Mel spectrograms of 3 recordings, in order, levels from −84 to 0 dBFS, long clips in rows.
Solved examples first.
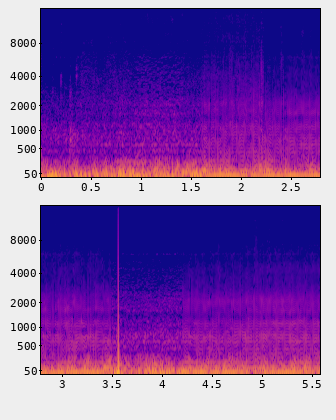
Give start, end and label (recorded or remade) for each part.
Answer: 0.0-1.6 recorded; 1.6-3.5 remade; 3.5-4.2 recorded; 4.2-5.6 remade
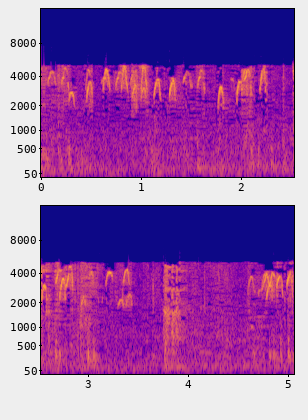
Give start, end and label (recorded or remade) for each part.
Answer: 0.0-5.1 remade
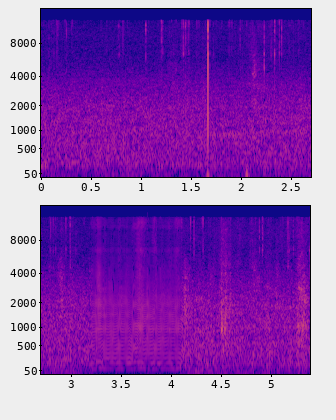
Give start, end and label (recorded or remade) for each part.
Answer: 0.0-3.2 recorded; 3.2-4.1 remade; 4.1-5.4 recorded

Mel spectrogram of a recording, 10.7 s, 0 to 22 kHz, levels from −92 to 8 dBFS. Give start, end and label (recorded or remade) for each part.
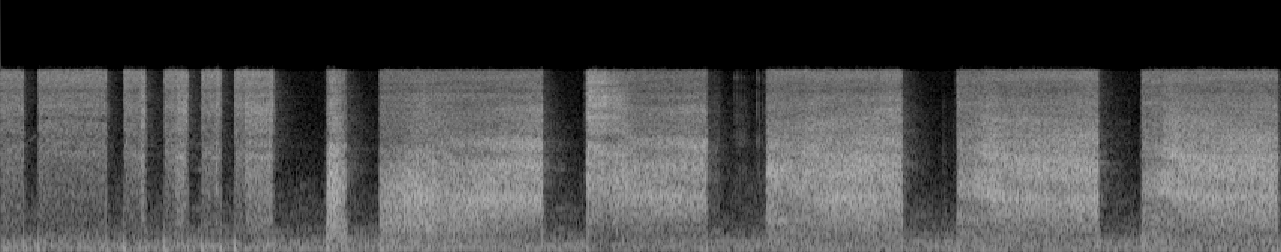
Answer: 0.0-3.3 remade; 3.3-10.7 recorded

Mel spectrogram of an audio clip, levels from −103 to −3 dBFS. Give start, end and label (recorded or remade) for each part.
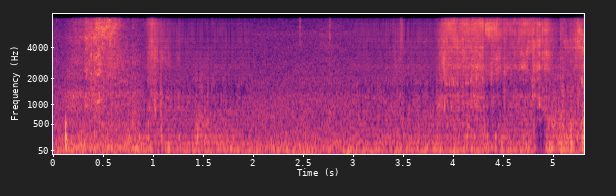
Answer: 0.0-0.9 recorded; 0.9-2.0 remade; 2.0-3.0 recorded; 3.0-5.3 remade

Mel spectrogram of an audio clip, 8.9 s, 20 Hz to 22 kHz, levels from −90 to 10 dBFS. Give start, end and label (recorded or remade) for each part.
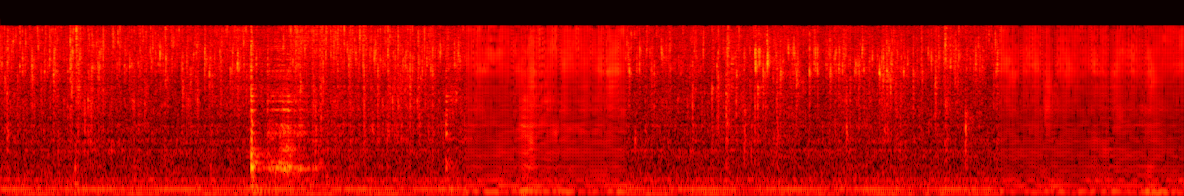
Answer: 0.0-3.5 recorded; 3.5-4.7 remade; 4.7-7.5 recorded; 7.5-8.9 remade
